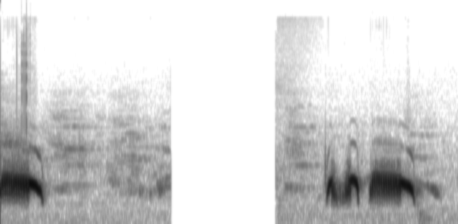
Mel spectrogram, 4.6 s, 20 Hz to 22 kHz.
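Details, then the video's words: Spotted dove call meant to prompt decoy doves to coo: the tail of one coo, a quiet stretch with faint soft notes, then a full phrase of two short hoots and a longer burring coo ending in a downward slur. "tiếng cu gáy kích bổi nhanh nổi hiệu quả nhất 2023/ cu gay kich boi nhanh noi gù"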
